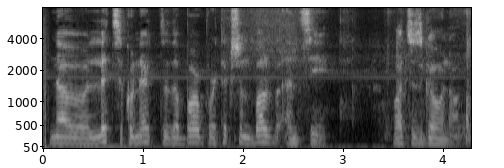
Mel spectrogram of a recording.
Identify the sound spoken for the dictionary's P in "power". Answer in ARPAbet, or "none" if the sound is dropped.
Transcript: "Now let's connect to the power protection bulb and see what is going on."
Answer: B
